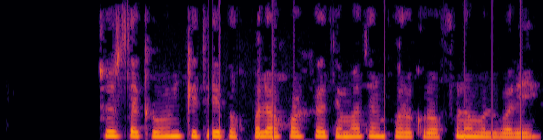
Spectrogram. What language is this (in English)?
Pashto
